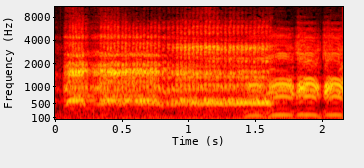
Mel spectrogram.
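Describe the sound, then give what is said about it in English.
A chicken calls outdoors on a farm, a loud, drawn-out squawking cry that runs nearly two seconds, then breaks into a couple of shorter clucks at the end. No one speaks. “Oh, you have a chicken out there, too.”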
